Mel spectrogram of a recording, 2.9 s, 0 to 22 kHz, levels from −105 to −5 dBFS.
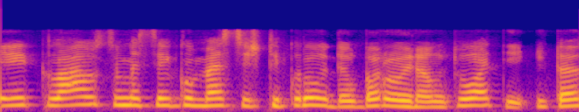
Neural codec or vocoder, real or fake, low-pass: codec, 16 kHz, 1 kbps, FreqCodec, larger model; fake; 7.2 kHz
